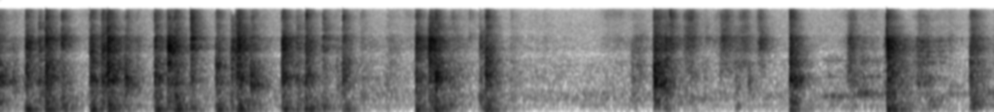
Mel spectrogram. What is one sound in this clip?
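A ball thuds repeatedly against a foot and a head.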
